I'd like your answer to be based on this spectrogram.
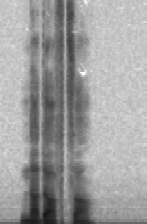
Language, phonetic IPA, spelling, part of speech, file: Polish, [naˈdaft͡sa], nadawca, noun, Pl-nadawca.ogg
